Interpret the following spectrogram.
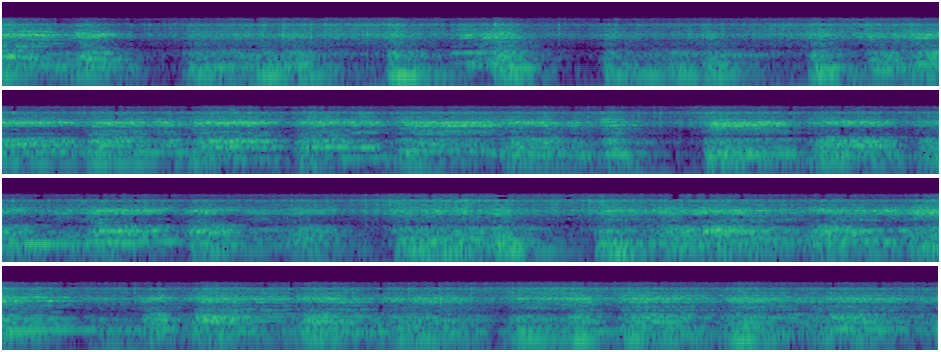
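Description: An old Italian air force song sung in Italian, with instrumental accompaniment, going on without a break.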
